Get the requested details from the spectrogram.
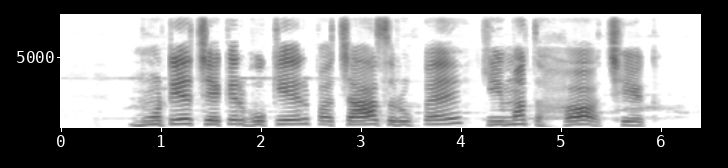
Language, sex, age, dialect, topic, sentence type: Magahi, female, 25-30, Northeastern/Surjapuri, banking, statement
